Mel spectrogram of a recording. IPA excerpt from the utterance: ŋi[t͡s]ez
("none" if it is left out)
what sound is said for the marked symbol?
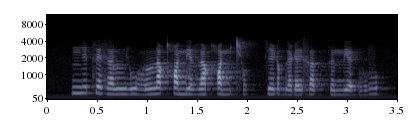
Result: t͡s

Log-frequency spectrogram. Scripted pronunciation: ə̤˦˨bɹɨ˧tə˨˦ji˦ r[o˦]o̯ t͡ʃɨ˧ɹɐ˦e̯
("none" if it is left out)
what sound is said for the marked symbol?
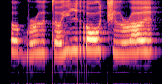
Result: ɔ˦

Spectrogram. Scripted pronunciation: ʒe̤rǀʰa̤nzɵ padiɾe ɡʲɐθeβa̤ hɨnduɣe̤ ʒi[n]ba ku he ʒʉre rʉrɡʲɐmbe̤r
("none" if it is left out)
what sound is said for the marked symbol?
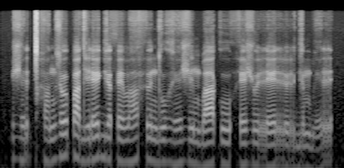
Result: m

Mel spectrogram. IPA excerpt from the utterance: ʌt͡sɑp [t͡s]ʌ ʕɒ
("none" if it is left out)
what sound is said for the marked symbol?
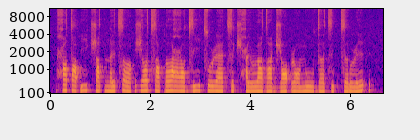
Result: ɾ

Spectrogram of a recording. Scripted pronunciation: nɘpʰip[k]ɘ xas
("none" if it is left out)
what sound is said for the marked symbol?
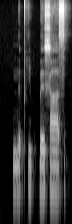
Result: k͡p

